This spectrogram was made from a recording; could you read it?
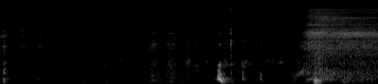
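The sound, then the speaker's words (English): Several short, quick sniffs of sweet wine in glasses during a wine taste test, followed by faint clinks and shuffling, then a longer, steady airy inhale rising at the end. No one speaks. “Y'all stop sniffing it.”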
